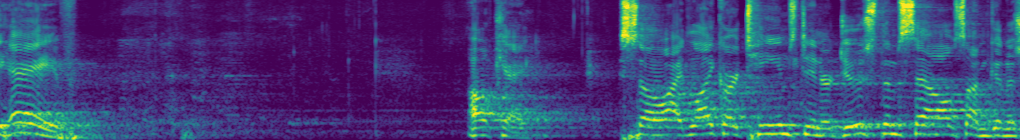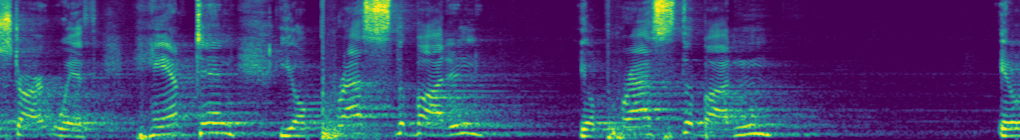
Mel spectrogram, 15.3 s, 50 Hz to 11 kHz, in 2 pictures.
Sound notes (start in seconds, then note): 0.8 audience laughing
